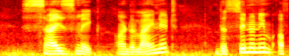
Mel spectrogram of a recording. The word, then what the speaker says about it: seismic: And following local seismic, you will have to pronounce that word is seismic.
